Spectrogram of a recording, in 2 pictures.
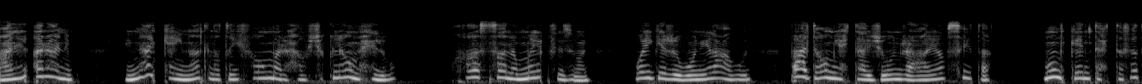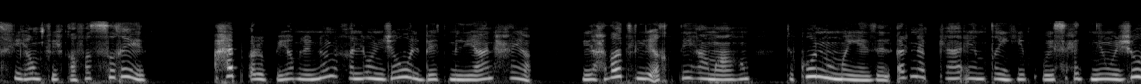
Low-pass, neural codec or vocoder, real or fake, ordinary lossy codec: none; none; real; none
